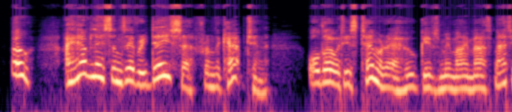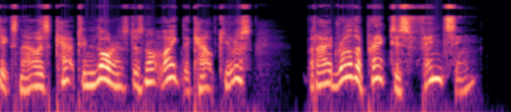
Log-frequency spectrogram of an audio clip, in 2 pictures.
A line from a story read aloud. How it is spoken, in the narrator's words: Emily, perfectly innocent of malice, answered in her clear, girlish voice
